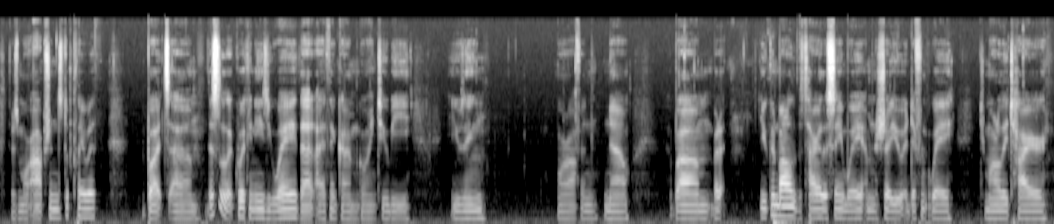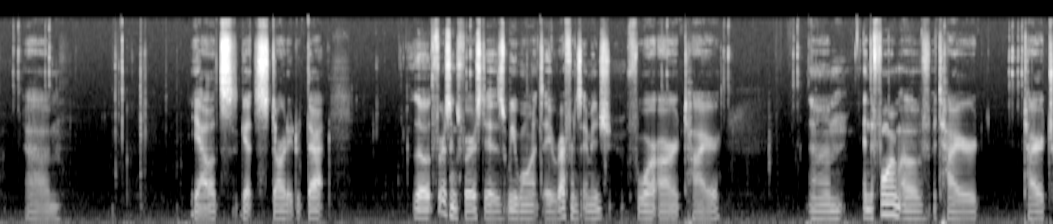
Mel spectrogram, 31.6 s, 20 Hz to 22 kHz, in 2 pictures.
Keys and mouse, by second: 8.7 Tab, 10.2-12.1 drag, 15.2-21.1 drag, 17.9 n, 22.8-23.9 drag, 23.9 KP_7, 26.7 KP_7.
